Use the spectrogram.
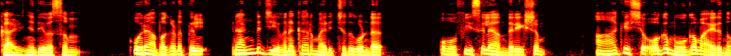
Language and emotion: Malayalam, sad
